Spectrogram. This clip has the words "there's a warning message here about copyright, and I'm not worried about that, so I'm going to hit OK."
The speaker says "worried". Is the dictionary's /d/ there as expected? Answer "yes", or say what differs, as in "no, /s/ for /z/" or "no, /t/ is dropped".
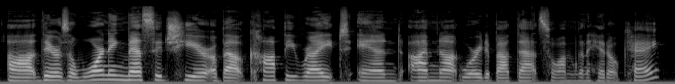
yes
